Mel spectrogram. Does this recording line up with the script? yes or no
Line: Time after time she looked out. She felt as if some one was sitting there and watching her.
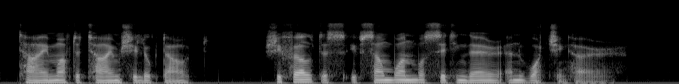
yes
